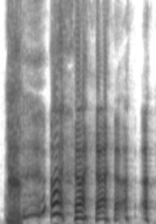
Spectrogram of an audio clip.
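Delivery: high, loud burst of laughter; laughing hard. Real, not acted. Man cracking up at his own story, laughing. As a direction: crack up helplessly.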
